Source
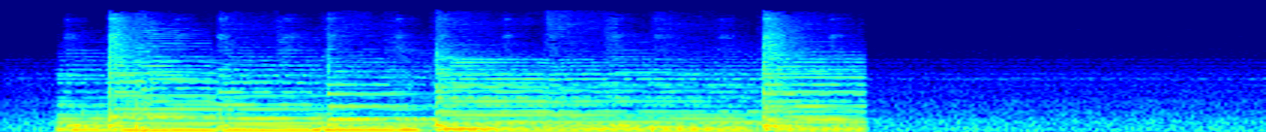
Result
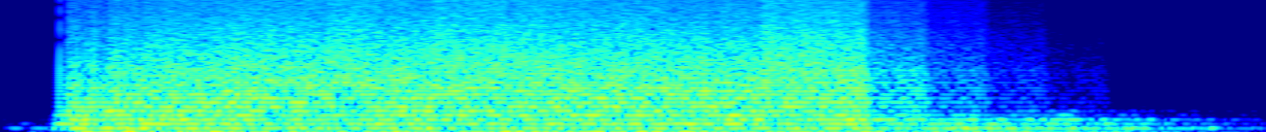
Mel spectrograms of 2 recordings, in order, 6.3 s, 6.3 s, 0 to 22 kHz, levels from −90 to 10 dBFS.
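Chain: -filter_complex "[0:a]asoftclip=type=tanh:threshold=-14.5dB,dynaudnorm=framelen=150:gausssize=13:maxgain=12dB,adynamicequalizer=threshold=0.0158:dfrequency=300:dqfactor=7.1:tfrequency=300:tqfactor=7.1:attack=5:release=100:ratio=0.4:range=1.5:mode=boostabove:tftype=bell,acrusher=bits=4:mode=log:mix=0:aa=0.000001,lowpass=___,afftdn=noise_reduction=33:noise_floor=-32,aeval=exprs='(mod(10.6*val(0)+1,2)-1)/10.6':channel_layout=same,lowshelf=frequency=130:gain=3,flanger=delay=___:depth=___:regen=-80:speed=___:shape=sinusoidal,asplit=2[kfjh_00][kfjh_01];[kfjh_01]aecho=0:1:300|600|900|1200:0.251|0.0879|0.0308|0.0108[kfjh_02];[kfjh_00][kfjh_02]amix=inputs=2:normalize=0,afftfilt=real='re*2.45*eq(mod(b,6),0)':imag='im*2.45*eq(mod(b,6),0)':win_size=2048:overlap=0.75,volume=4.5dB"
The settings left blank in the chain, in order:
1100, 7.5, 3.5, 0.45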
